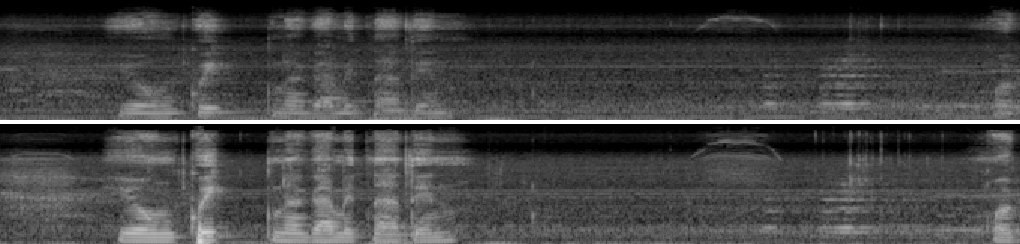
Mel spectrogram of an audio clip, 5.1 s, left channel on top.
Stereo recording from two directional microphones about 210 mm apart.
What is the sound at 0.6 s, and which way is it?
Speech, 35° right (ahead or behind).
